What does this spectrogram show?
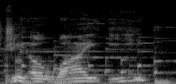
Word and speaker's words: Goemon: Goemon Sushi House? Yep. My Japanese is not very good. I apologize. Goemon Sushi House. That's Goyemon.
